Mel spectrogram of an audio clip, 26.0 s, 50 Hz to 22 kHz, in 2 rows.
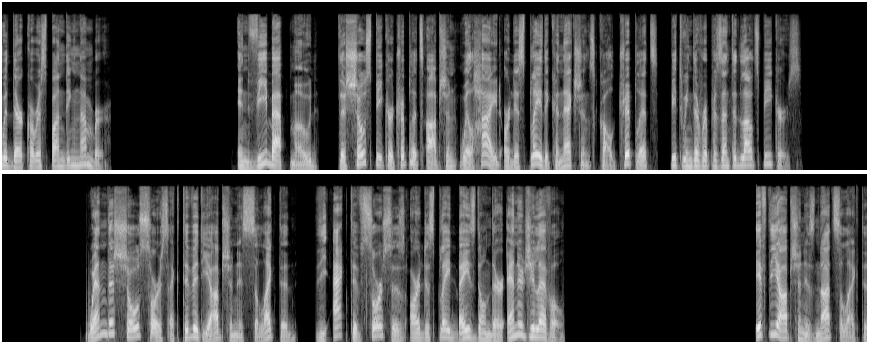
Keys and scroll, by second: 7.5 alt+t.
